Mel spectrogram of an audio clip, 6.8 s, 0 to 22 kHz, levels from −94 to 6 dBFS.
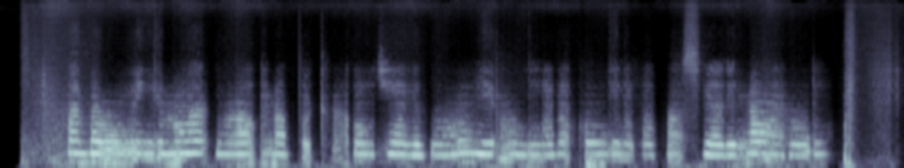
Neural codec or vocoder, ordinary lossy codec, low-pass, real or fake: codec, 44.1 kHz, 0.9 kbps, DAC; none; none; fake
